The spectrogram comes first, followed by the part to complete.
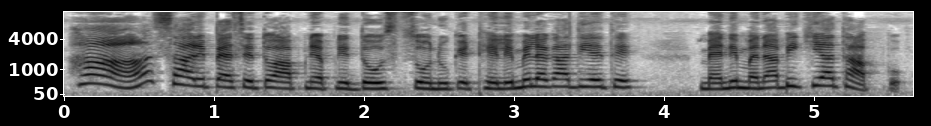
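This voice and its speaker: A woman voicing a practical, sceptical village wife in an animated story, expressive and chiding. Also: fairly high pitch, moderate pace.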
